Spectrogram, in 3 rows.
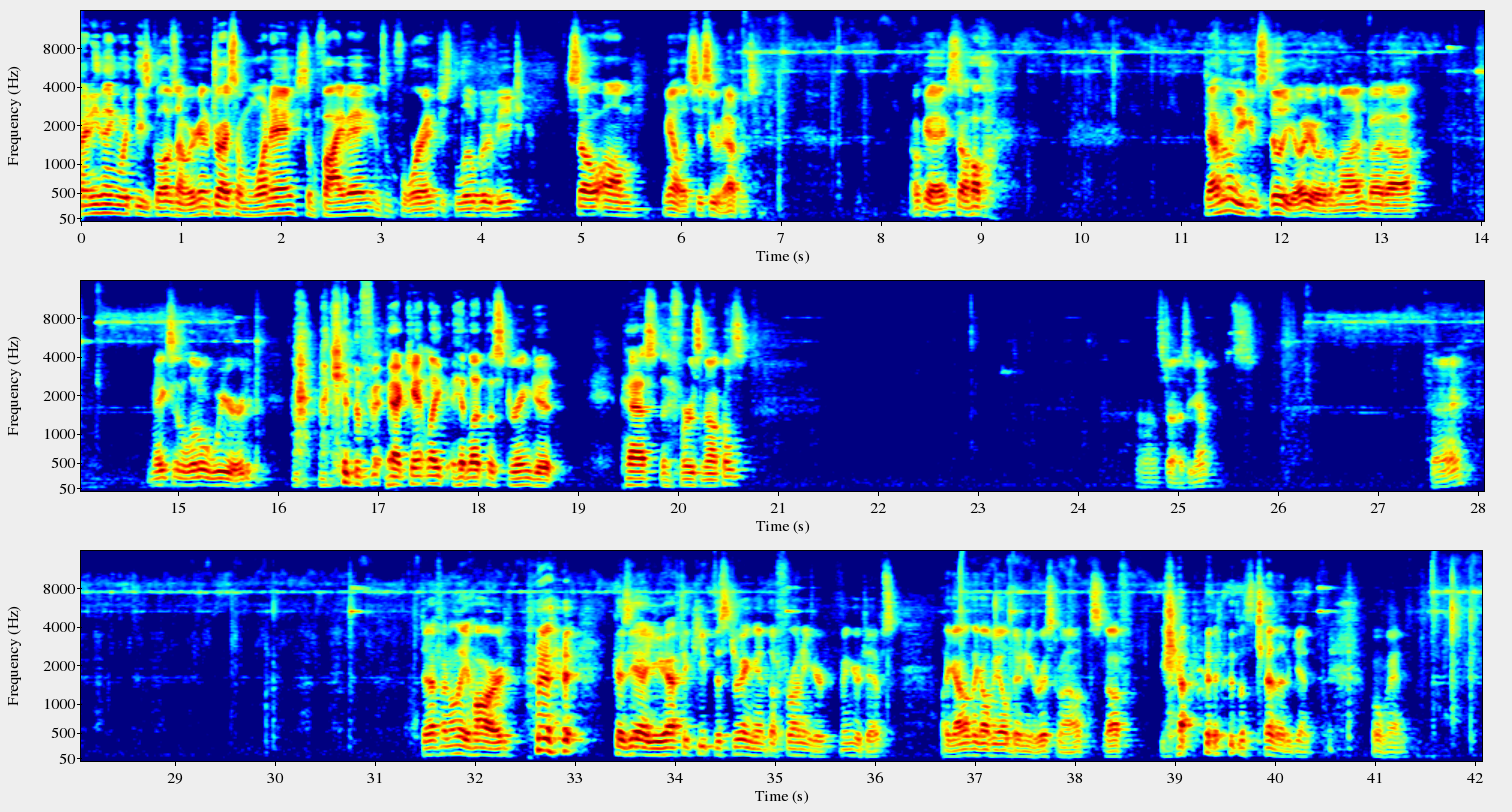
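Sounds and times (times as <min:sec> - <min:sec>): yo-yo spinning on string: 0:05.9 - 0:16.0, 0:24.8 - 0:40.6, 0:41.3 - 0:42.0.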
